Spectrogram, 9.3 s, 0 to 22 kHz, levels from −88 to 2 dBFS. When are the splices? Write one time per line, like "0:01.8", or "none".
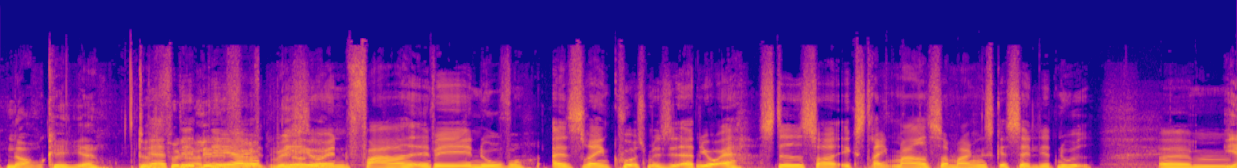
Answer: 0:01.9
0:03.2
0:04.4
0:05.2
